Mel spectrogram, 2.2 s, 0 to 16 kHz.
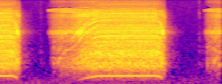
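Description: Milwaukee M12 Fuel brushless quarter-inch hex impact driver running free with no load. One run cuts off just after the start; about half a second in the trigger is pulled again, and the motor whine rises to a steady pitch, holds, then stops shortly before the end.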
